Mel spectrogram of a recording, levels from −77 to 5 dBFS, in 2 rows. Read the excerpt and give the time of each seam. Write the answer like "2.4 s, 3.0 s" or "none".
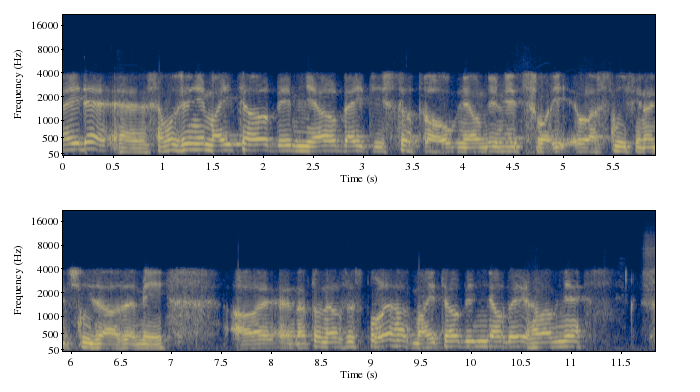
none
